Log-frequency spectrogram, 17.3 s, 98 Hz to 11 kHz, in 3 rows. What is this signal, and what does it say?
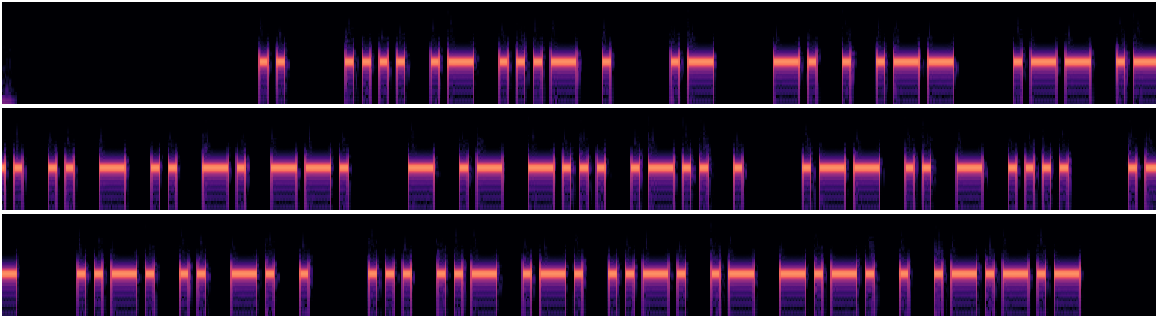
Morse code, heard as a keyed tone, about 27 wpm, 700 Hz. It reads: I HAVE A NEW WRITING TABLE WITH A FINE SURFACE.
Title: Sentences from Top 1000 Words - Review Part 3 - 28wpm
